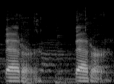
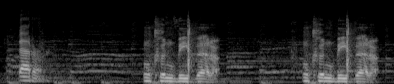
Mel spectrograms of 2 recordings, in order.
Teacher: some students find it tricky to go from flap T into the schwa R which is the ending of this word better so the tongue bounces against the roof of the mouth then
